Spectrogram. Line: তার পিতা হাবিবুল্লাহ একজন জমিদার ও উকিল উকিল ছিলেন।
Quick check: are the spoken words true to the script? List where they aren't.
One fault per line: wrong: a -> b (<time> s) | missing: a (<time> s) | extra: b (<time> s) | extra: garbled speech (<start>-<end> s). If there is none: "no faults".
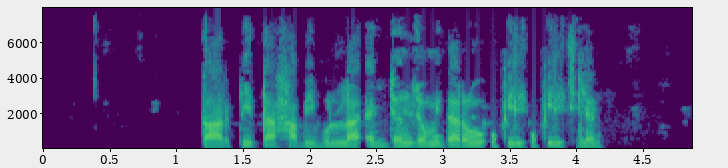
no faults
